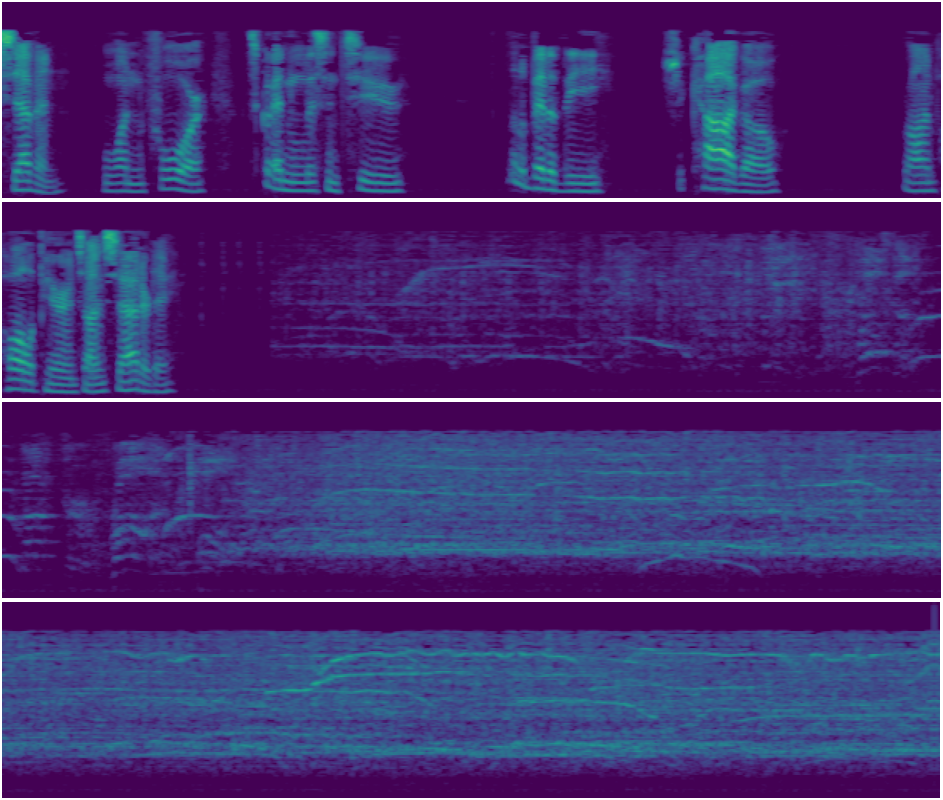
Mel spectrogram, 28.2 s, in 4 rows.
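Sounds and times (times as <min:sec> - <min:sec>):
speech: 0:00.0 - 0:03.2, 0:03.8 - 0:06.0, 0:06.8 - 0:08.4
rally crowd cheering: 0:09.1 - 0:28.1.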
